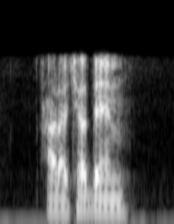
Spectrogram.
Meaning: 1. to progress, to advance, to move forward 2. to improve, to progress (to begin to learn well)
- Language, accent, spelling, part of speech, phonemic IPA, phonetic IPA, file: Armenian, Eastern Armenian, առաջադիմել, verb, /ɑrɑt͡ʃʰɑdiˈmel/, [ɑrɑt͡ʃʰɑdimél], Hy-առաջադիմել.ogg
